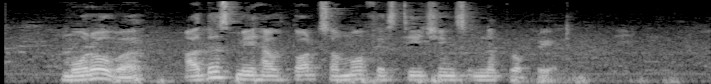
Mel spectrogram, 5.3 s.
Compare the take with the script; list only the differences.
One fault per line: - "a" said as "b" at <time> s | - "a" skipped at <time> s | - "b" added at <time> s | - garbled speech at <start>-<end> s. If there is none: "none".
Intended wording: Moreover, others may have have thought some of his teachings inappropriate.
- "have" skipped at 2.2 s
